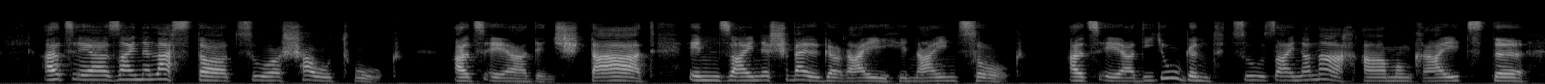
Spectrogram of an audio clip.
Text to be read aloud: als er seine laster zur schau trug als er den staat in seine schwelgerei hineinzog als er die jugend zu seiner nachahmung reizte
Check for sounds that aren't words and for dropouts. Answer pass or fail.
pass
